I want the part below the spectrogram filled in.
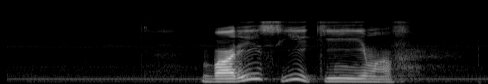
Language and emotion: Russian, positive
